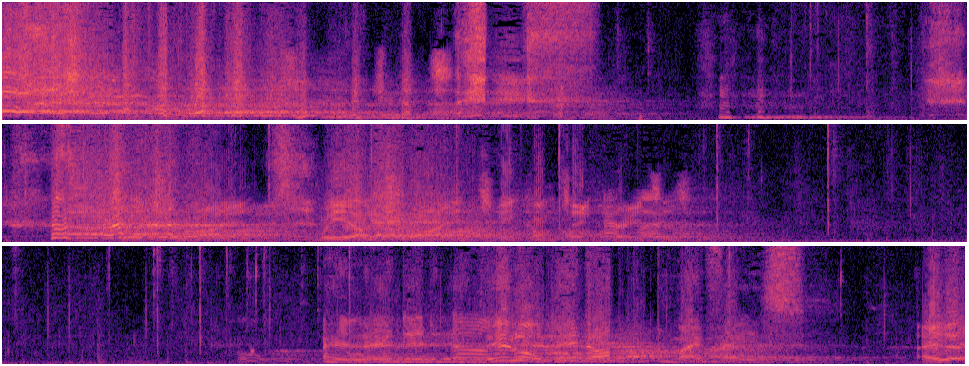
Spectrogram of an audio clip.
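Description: A man talks and laughs with animation into a close microphone.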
